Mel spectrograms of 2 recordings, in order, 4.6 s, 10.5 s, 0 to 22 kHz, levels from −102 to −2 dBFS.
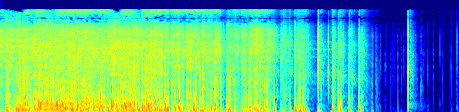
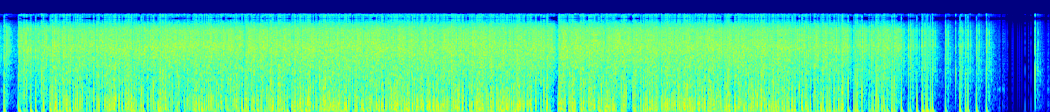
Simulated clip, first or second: first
